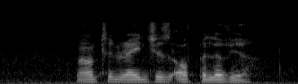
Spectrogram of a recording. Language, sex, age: English, male, 19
